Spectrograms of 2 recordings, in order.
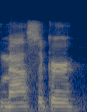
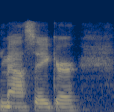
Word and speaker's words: Massacre: It's spelt like massacre, but it's pronounced massacre.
